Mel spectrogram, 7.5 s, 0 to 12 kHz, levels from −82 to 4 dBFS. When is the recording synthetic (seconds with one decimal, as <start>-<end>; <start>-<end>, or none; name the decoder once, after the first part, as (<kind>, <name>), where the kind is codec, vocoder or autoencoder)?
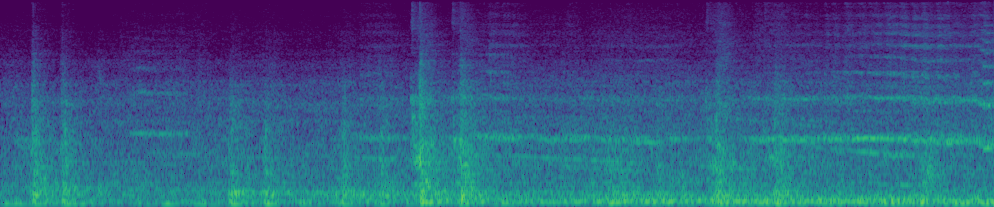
none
